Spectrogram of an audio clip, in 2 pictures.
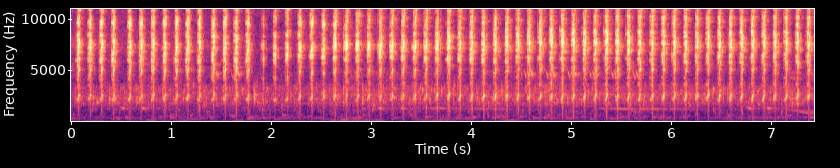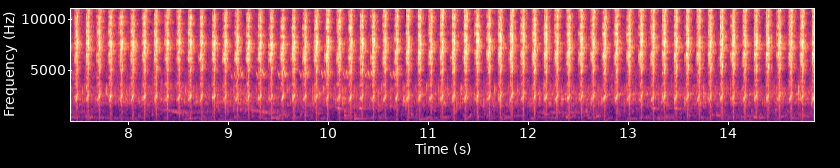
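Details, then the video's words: Green walang kecek bush cricket, used to train caged birds, keeps up a fast, regular metallic pulsing, about seven strokes a second. Soft bird whistles and low murmurs sit far behind. "MASTERAN WALANG KECEK SUARA JERNIH"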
